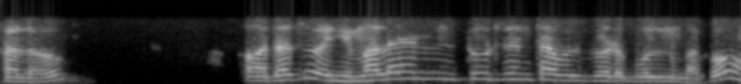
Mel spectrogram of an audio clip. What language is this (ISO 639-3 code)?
nep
